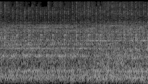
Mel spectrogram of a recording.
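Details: Mercedes-Benz W124 300CE-24 six while warming up, minor seal oil seepage: smooth, even idle with a steady light hiss and no knocks or ticks; normal, healthy running.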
